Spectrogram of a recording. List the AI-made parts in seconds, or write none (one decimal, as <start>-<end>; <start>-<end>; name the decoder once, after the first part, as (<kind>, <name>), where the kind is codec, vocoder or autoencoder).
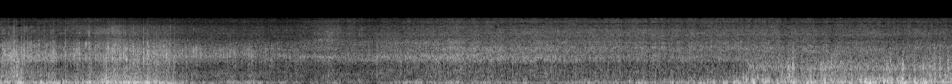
0.7-4.0 (codec, SNAC)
